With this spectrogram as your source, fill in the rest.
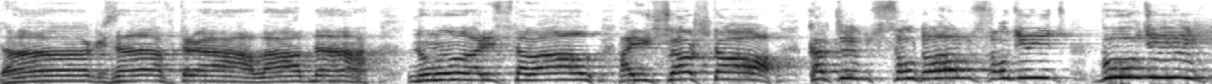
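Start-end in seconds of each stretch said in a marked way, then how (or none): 4.6-9.0 outright, high-pitched, angry yelling. Arrested man challenging the one who arrested him, shouting. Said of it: "Ты не ори".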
